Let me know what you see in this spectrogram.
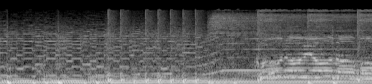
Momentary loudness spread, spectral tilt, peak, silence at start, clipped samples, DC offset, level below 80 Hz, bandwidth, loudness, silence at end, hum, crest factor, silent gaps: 4 LU; -5.5 dB/octave; 0 dBFS; 0 s; under 0.1%; under 0.1%; -22 dBFS; 14 kHz; -16 LUFS; 0 s; none; 14 dB; none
